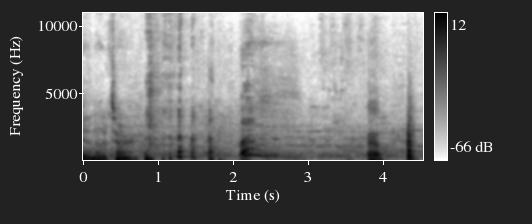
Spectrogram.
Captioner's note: Alison laughing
